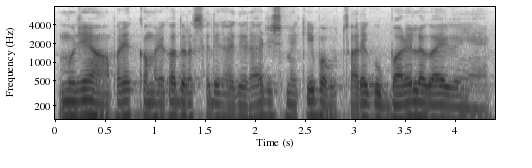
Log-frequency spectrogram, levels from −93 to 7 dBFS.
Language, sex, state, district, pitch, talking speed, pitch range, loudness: Hindi, male, Uttar Pradesh, Shamli, 110 Hz, 260 wpm, 105-115 Hz, -17 LUFS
